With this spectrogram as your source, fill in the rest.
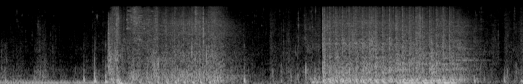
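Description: Gunshots fire in rapid, loud bursts.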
